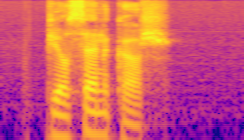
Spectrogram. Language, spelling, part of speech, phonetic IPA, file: Polish, piosenkarz, noun, [pʲjɔˈsɛ̃ŋkaʃ], Pl-piosenkarz.ogg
